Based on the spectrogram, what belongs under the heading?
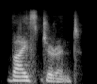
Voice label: "vicegerent", Indian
